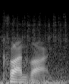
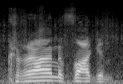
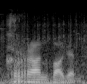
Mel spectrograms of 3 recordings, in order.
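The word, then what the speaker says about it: Kranvagn: tank the crown wagon the crown wagon there i pronounced it correctly last time i think i called it grand van so crown wagon or kran wagon here we go so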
